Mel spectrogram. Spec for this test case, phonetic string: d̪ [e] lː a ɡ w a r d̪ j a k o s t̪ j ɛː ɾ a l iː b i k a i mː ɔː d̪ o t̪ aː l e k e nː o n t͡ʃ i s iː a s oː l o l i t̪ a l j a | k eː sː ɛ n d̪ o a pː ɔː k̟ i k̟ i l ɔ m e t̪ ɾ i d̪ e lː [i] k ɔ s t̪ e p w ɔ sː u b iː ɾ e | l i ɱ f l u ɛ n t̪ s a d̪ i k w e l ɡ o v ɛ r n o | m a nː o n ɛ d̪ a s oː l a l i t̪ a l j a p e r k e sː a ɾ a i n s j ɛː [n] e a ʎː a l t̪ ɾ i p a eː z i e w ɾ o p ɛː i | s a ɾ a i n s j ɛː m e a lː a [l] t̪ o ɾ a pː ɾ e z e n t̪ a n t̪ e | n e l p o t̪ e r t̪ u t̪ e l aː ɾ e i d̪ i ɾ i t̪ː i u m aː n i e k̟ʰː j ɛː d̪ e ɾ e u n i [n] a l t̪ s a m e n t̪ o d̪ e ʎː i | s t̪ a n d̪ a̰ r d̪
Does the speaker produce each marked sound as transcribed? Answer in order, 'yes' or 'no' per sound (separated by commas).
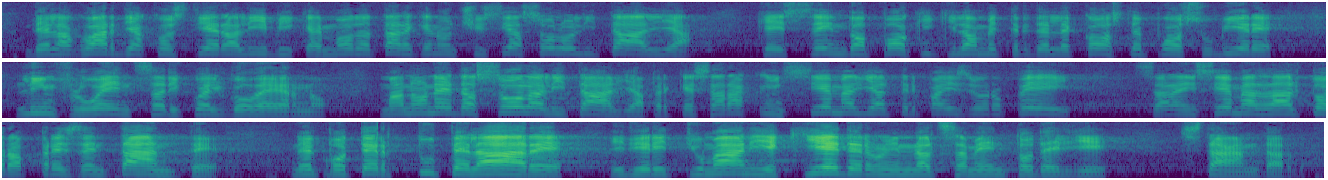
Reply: yes, no, no, yes, no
